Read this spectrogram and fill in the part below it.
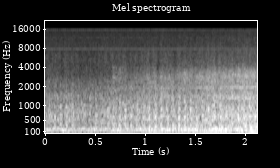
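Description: A Bell JetRanger helicopter flies over jungle, its rotor and engine making a faint, steady droning hum that holds at an even distance throughout.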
